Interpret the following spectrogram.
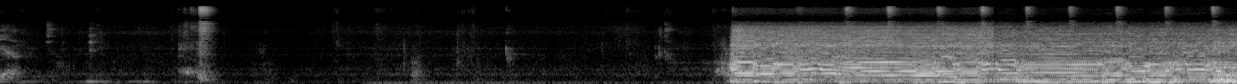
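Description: A few soft knocks in a quiet room, then about seven seconds in an electric guitar suddenly starts playing loudly as a rock band begins a song, with a steady high ticking about three times a second.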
